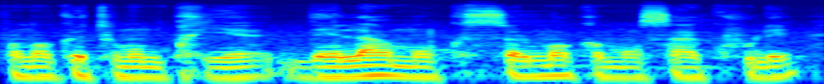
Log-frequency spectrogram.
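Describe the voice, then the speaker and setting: Fast-talking man telling his testimony. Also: slight background noise. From Portugal. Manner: fast, animated storytelling, drops low and soft at intimate moments. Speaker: pastor. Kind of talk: personal testimony in a podcast chat.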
